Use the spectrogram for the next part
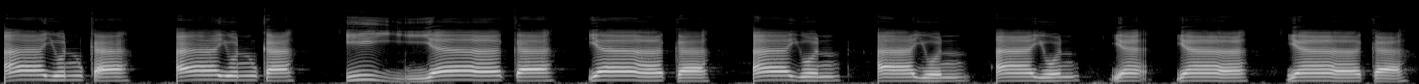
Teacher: Karena sedikit-sedikit kita akan mendapati hukum tajwid mad tabi'i, maka pastikan kadar dua harokatnya ajib, tepat di dua harokat, tidak kepanjangan, kelamaan, tidak kependekan, kecepatan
